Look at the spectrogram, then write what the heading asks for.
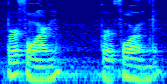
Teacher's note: mi pronunciación es un poquito más británica, entonces a veces omito la R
